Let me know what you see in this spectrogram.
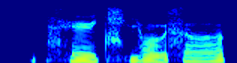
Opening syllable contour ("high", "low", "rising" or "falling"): rising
